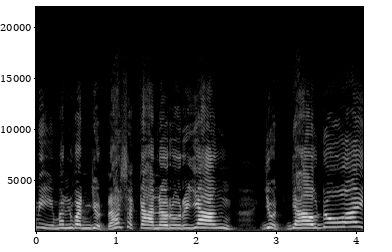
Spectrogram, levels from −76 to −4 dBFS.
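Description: Speech, with no audible faults.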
